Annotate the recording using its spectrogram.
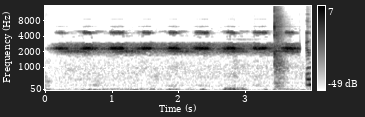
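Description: Cricket chirping, a steady high trill pulsing about three times a second: the stock 'crickets' sound effect for an awkward silence. It cuts off abruptly just before speech resumes, with a brief burst of noise shortly before.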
